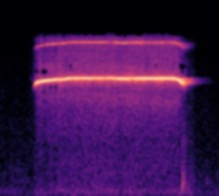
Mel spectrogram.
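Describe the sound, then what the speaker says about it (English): A K-Bar emergency whistle, made in America, gives one loud, steady shrill blast of close to two and a half seconds, heard alone with no talk. "Okay, that's a good emergency whistle right there."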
